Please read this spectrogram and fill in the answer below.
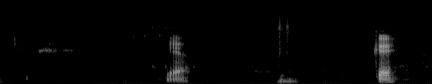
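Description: A quiet pause on a video call with a few faint, sharp clicks. It is broken by brief voice sounds: a spoken "yeah", a short murmur, and a loud, short vocal sound near the end.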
